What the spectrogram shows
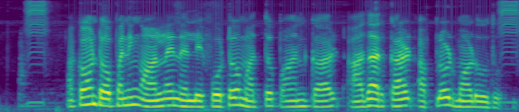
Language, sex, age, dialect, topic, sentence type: Kannada, female, 18-24, Coastal/Dakshin, banking, question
